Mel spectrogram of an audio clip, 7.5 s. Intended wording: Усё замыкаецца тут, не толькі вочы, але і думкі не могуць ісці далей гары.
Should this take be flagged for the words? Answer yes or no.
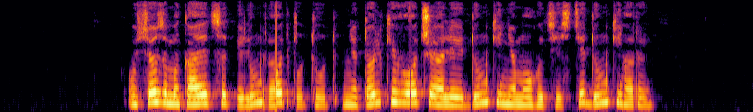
yes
